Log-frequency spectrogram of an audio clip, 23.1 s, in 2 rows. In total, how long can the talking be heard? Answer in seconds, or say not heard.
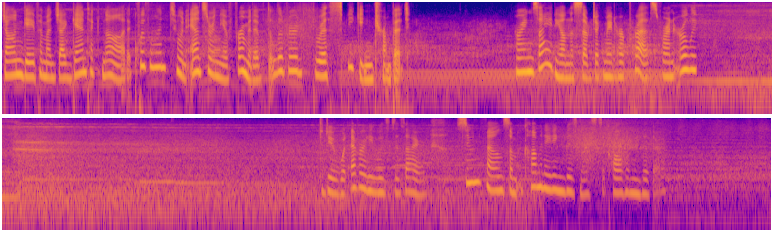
14 s.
